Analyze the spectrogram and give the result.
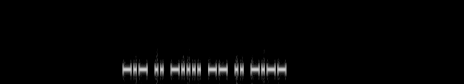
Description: Morse code, heard as a keyed tone, about 46 wpm, 700 Hz. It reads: KI6MIY
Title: USA Call Signs - 6 Characters - Repeated 2x - 45wpm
